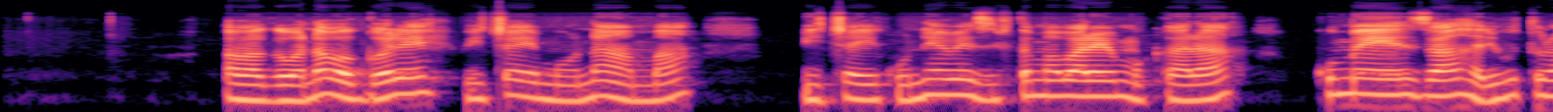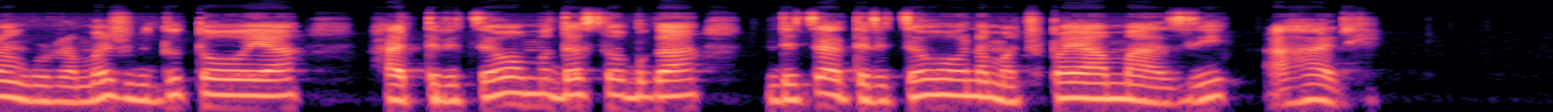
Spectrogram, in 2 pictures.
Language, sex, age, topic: Kinyarwanda, female, 18-24, government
